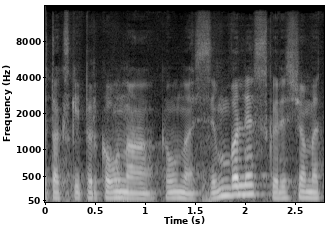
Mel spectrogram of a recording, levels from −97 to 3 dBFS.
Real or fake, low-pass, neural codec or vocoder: fake; 14.4 kHz; codec, 44.1 kHz, 7.8 kbps, DAC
